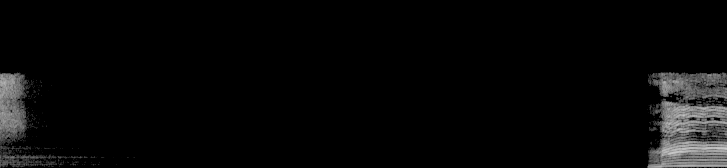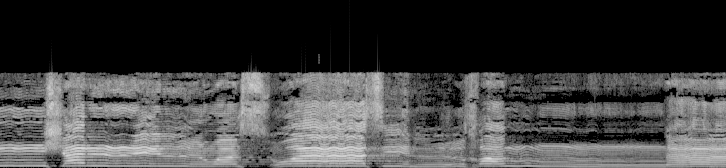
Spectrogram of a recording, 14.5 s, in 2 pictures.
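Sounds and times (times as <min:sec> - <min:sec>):
Quran recitation: 0:00.0 - 0:01.2, 0:06.5 - 0:14.5.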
